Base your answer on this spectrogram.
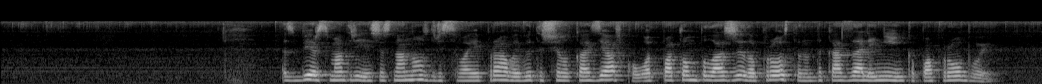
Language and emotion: Russian, neutral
